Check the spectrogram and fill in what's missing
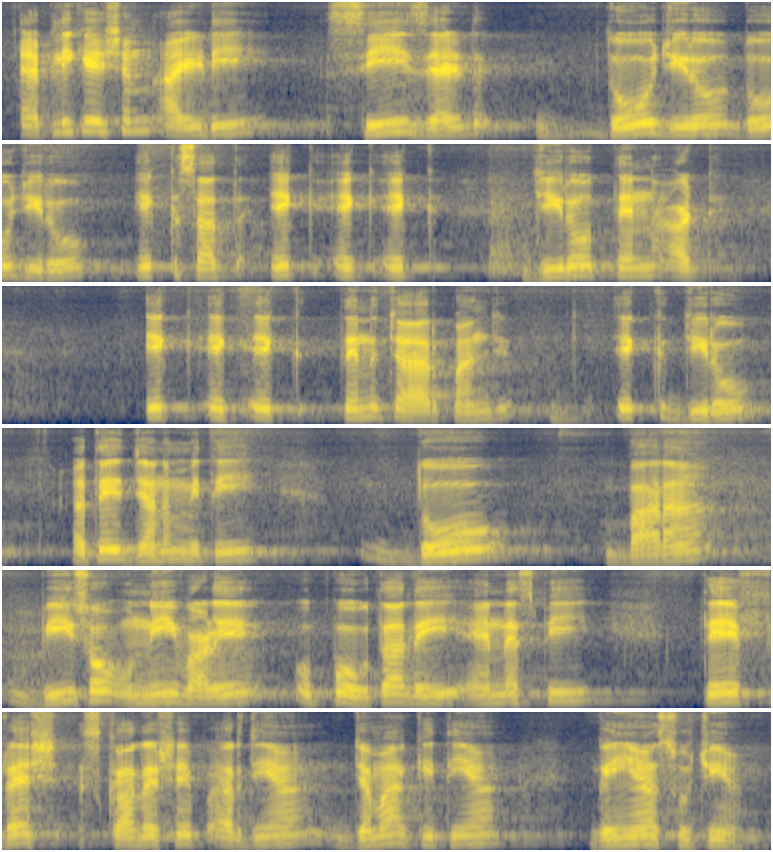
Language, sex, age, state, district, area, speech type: Punjabi, male, 45-60, Punjab, Fatehgarh Sahib, urban, read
